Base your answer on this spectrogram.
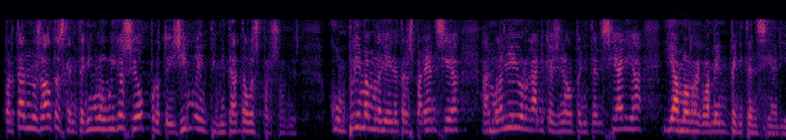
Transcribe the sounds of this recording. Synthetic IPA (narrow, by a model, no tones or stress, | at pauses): pəɾt̪anːuzalˠt̪ɾəskənt̪ənimləuβliɣəsiopɾut̪əʒimləint̪imit̪at̪d̪ələspəɾsonəs | kumpliməmbləʎejðət̪ɾənspəɾɛnsiəːmləʎejuɾɣanikəʒənəɾalˠpənit̪ənsiaɾiə | iəmbəlˠrəɣləmempənit̪ənsiaɾi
